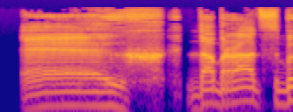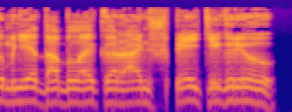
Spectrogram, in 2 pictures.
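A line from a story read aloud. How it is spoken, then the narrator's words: Roared. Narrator (Russian): взревел Хагрид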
